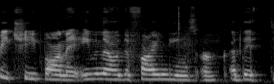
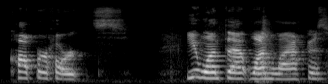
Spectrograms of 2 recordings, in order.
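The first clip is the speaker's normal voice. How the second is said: ordinary talk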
